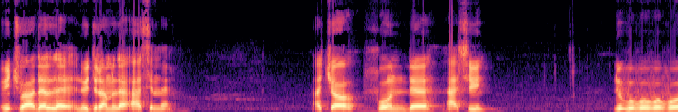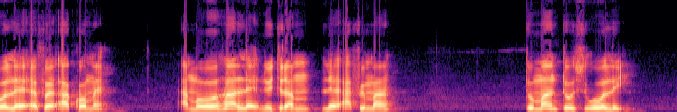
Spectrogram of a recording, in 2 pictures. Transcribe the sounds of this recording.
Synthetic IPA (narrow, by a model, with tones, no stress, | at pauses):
ŋũ˦t͡ʃu˦a˨ɖɛ˦lɛ˨nũ˦d͡ʒɾa˦mlɛ̰˨ʔa̰˨si˨mɛ̰̃˨ | a̰˦t͡ʃɔ˦ | fo˦˨n˨ɖɛ˦a̰˨si˦ | nũ˦vo˨vo˨vo˨vo˨wo˦lɛ˨ɛ̰˦ɸɛ˦ʔa˦kɔ˦mɛ̰̃˨ | a̰˨mɛ˨wo˦ɦã˦lɛ˨nũ˦d͡ʒɾa˦mlɛ˨ʔa̰˨fi˦mã˦ | t̪o˨mã˦n˦t̪o˦swo˦lḭ˨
